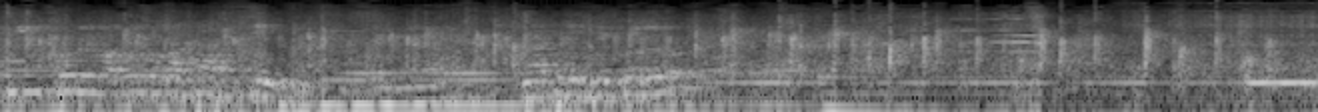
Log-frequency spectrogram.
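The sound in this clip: An audience at a church service acclaims the Lord with rhythmic clapping. The clapping mixes with sustained musical tones and voices, staying loud and lively throughout.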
